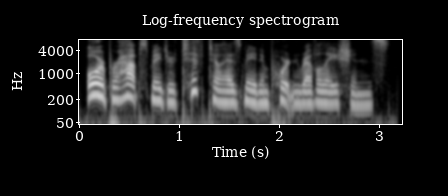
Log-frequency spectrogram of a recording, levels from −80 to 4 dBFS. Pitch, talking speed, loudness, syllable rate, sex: 185 Hz, 150 wpm, -21 LUFS, 5.4 syllables/s, female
